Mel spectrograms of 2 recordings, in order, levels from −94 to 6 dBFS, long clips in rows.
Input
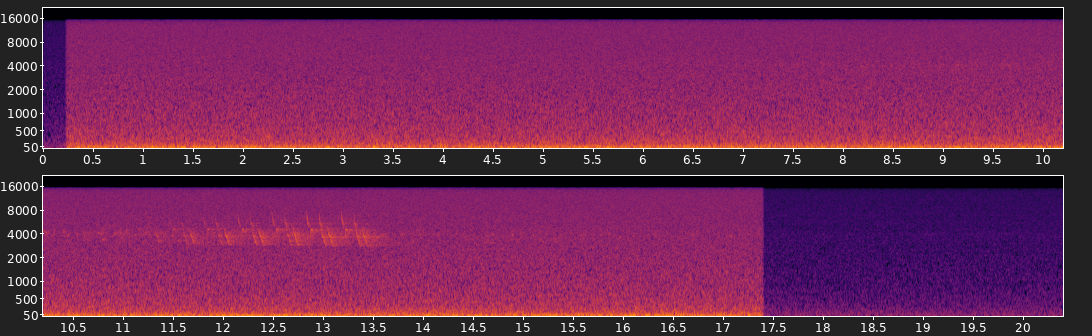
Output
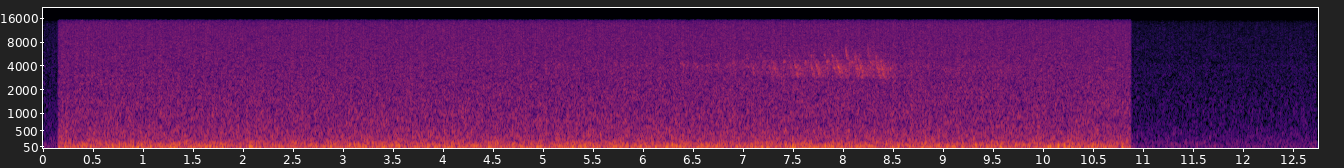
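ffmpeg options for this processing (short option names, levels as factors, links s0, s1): -af "afftfilt=real='hypot(re,im)*cos(2*PI*random(0))':imag='hypot(re,im)*sin(2*PI*random(1))':win_size=512:overlap=0.75,flanger=delay=2:depth=4.5:regen=-40:speed=1.6:shape=sinusoidal,atempo=1.6,volume=1.58"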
